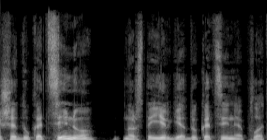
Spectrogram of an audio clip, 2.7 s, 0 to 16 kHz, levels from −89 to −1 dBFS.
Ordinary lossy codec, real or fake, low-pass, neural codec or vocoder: AAC, 64 kbps; real; 14.4 kHz; none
